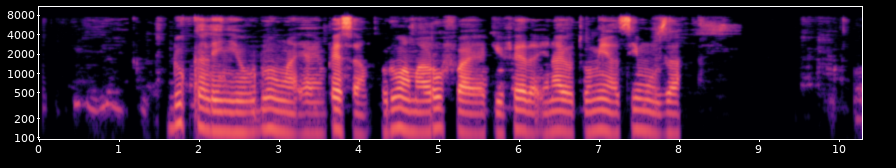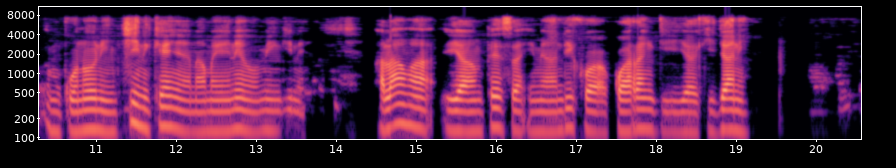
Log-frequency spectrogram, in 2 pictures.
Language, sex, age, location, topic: Swahili, male, 36-49, Wajir, finance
